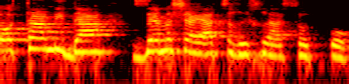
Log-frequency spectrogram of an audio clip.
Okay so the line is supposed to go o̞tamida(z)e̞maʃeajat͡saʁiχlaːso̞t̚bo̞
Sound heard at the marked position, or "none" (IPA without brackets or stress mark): z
